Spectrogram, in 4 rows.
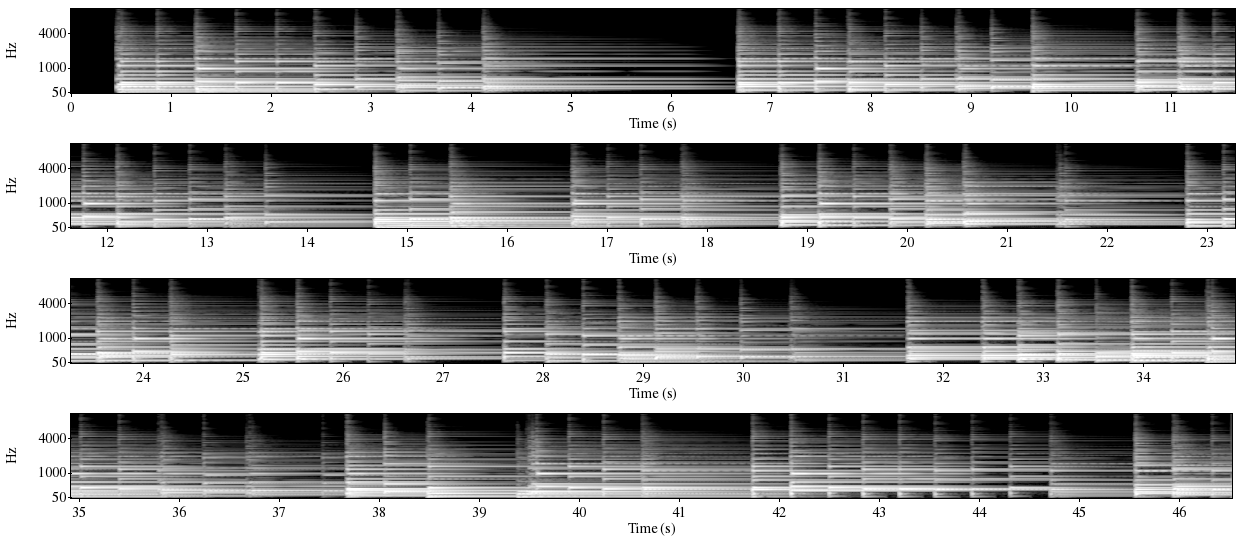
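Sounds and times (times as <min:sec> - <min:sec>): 
guitar playing: 0:00.5 - 0:05.7, 0:06.7 - 0:46.5.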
